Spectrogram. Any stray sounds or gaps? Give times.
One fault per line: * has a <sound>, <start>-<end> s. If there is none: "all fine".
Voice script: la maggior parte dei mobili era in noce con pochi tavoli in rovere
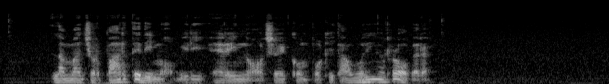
all fine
